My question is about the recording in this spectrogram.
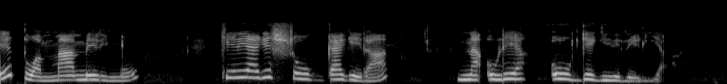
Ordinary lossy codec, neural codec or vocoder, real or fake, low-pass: MP3, 64 kbps; codec, 16 kHz, 8 kbps, FunCodec, trained on Chinese and English, 25 frames a second; fake; 7.2 kHz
